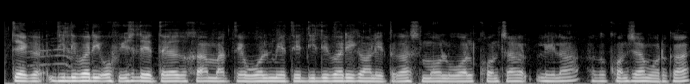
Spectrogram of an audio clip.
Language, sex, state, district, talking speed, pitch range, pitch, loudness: Wancho, male, Arunachal Pradesh, Longding, 210 wpm, 145-155 Hz, 150 Hz, -15 LUFS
